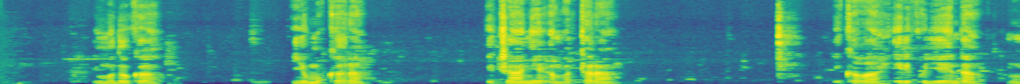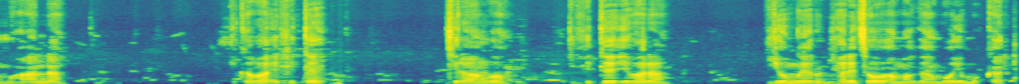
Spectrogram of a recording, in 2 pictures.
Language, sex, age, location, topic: Kinyarwanda, male, 18-24, Kigali, finance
